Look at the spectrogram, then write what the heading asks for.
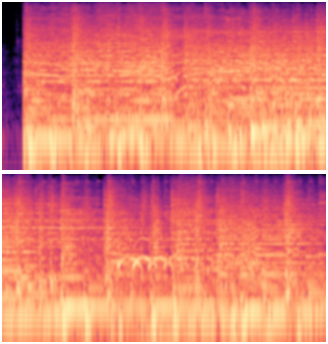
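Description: A full band plays a loud, dense rock passage with steady drums and layered guitars, a wavering melodic line rising above midway through, continuing without pause to the end.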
